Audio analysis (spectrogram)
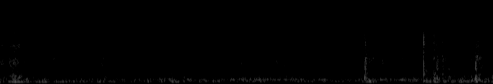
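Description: Bare fingertips with short nails tap and patter on the brown kraft cardboard cover of a closed A5 spiral-bound notebook, a solid stack of paper, lying on a black hardcover diary with both hands resting on it. The quiet, dull, low patter is steady throughout, with a few sharper, brighter taps standing out near the end. Each tap dies away almost at once, and the diary beneath may colour the sound.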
